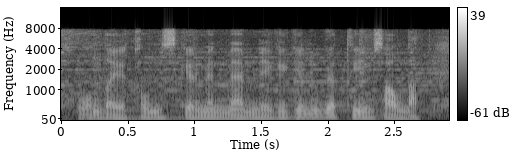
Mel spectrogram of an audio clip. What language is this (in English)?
Kazakh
